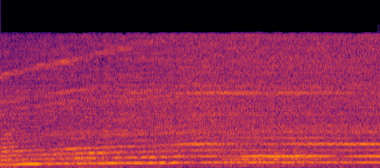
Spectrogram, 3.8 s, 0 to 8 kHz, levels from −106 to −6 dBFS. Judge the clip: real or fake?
fake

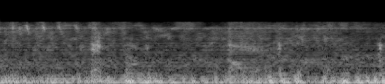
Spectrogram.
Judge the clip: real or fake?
fake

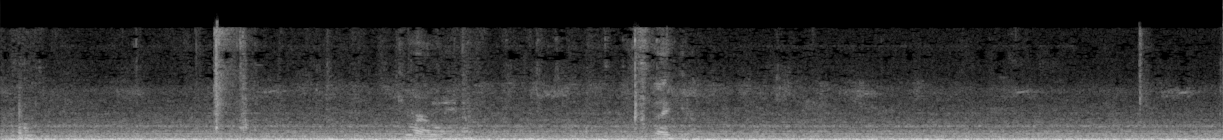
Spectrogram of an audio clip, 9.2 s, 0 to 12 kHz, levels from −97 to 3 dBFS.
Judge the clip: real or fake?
real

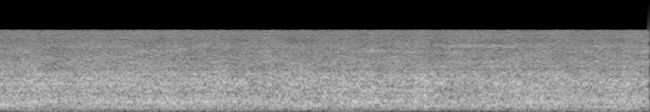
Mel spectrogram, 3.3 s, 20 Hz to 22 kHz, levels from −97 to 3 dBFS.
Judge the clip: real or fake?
fake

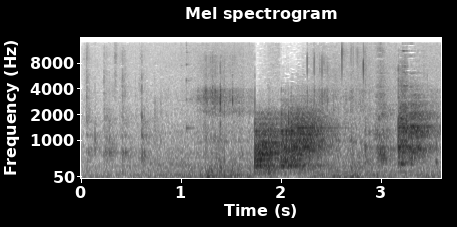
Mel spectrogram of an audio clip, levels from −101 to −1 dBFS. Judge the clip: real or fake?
real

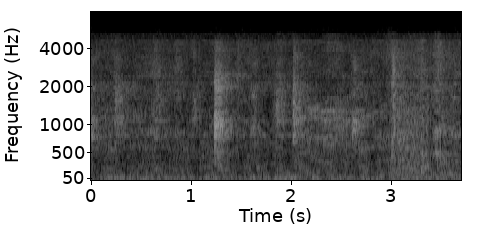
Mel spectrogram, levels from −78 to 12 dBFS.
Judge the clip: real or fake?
fake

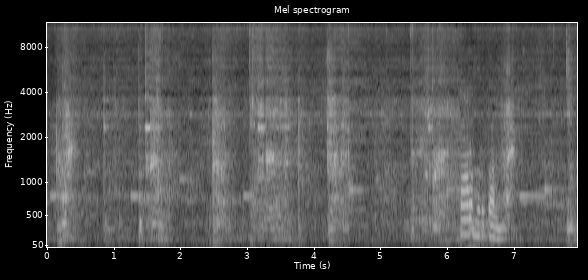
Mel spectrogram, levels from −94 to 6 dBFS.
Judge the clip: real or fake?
fake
